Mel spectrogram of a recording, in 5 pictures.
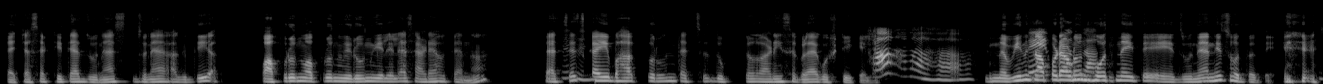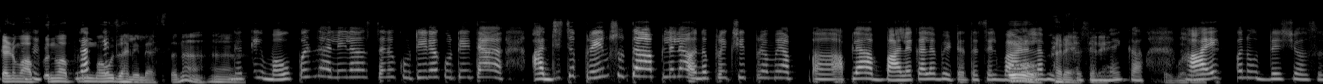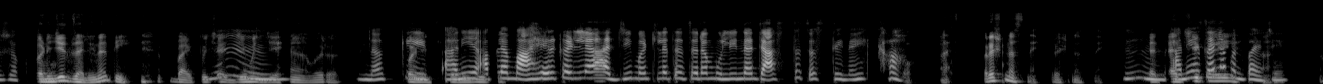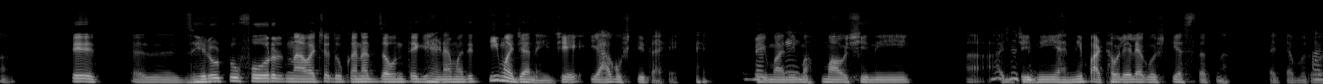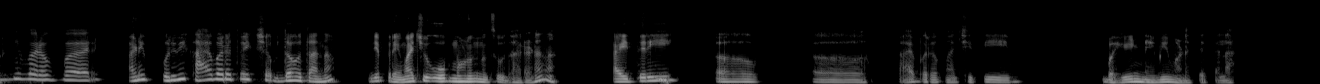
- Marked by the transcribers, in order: chuckle; "अनपेक्षितपणे" said as "अनपेक्षितप्रमे"; chuckle; drawn out: "हम्म"; laughing while speaking: "जास्तच असते, नाही का?"; tapping; in English: "झिरो टु फोर"; chuckle; other background noise; chuckle; stressed: "बरोबर"
- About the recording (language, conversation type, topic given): Marathi, podcast, तुम्हाला घरातील उब कशी जाणवते?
